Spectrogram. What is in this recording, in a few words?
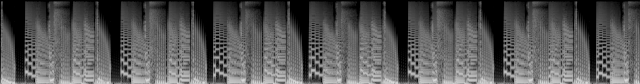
Sleepy, CSG8580R5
